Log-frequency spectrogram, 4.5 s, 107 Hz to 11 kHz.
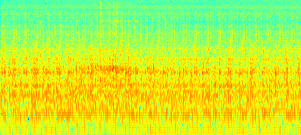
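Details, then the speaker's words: Wilesco D22 double-acting model steam engine at about 14 PSI boiler pressure with a good water level: a steady hissing chuff at roughly three beats a second, even and unforced, no knocking; running fine. "very very nice operation a couple more features of the engine that I should bring to your attention"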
